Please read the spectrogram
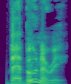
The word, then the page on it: baboonery: British English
